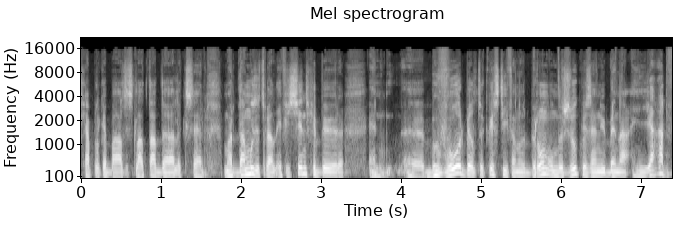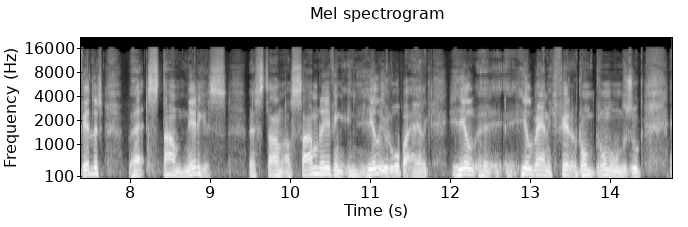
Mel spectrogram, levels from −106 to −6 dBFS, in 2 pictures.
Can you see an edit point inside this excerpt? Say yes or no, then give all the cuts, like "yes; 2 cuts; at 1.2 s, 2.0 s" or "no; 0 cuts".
no; 0 cuts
